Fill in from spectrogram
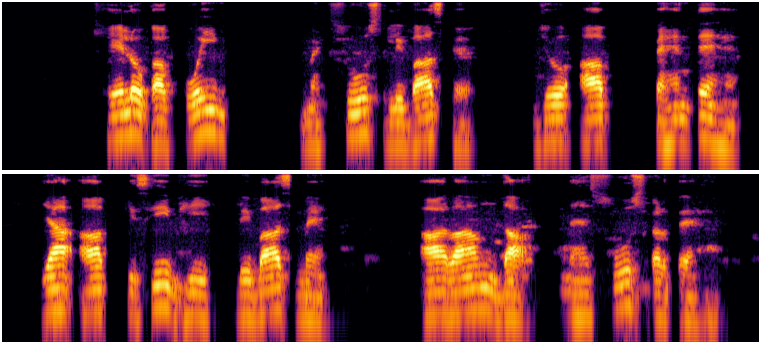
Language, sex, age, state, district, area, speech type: Urdu, male, 30-45, Uttar Pradesh, Muzaffarnagar, urban, spontaneous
